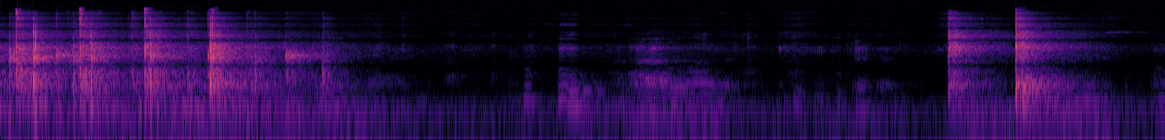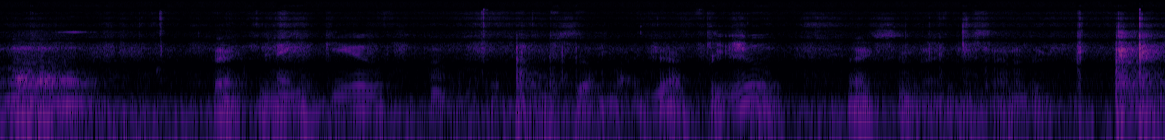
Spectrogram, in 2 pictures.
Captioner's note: applause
